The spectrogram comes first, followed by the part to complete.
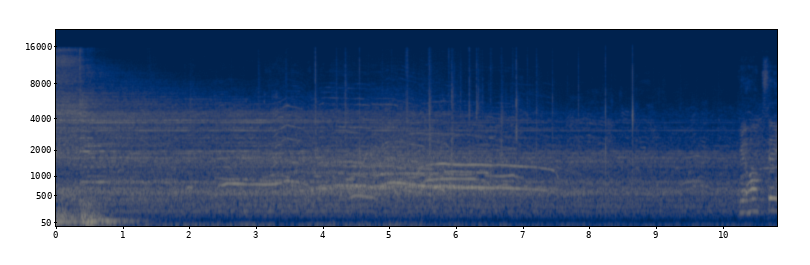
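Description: Dubstep music with heavy bass cuts out about a second in, and a club crowd cheers and whoops, with scattered claps. The cheering slowly fades toward the end.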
